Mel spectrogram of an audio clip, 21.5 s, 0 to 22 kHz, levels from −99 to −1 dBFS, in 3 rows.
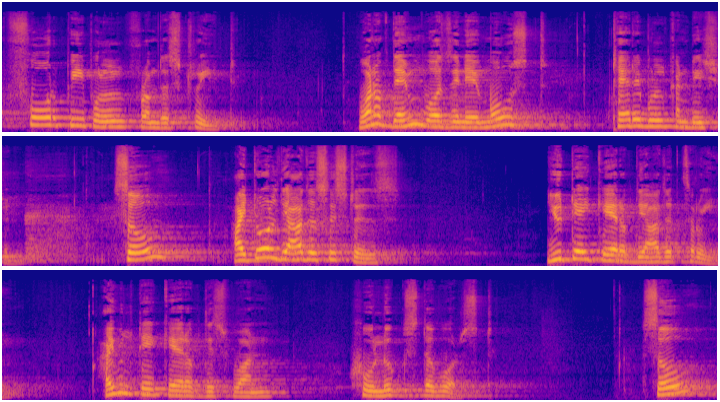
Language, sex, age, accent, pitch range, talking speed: English, male, 50-69, Indian, 130-180 Hz, 110 wpm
